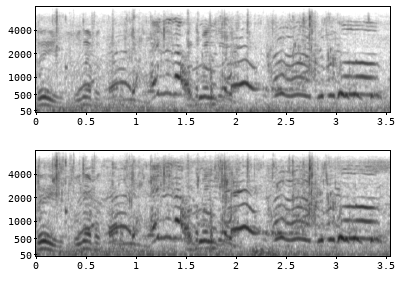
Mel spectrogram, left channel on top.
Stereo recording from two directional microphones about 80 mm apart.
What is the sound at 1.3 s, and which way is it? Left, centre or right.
Speech, centre.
